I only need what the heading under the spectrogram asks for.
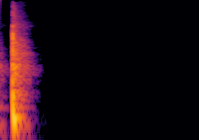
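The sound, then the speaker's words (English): A single sharp knock, like knuckles rapping once on a wooden door, fairly loud, followed by silence. “It wouldn't just be three little annoying.”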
